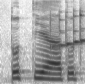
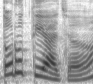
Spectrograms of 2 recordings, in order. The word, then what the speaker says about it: 또르띠아: 우리가 또르띠아라고 정확히 명칭하지 않고 그냥 제가 알고 있기로는 또띠아 그러거든요. 맞죠? 네, 원래는 또르띠아죠.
